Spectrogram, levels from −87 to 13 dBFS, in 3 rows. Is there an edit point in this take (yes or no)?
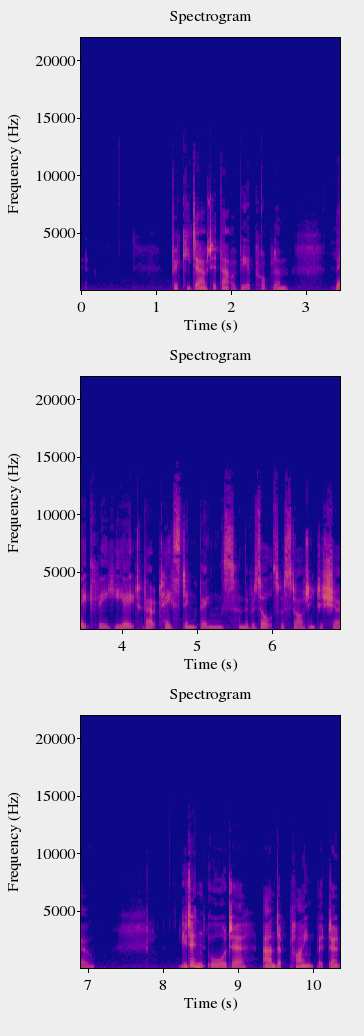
yes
